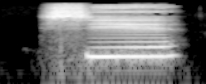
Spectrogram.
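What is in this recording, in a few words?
"xie1", Mandarin Chinese pinyin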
